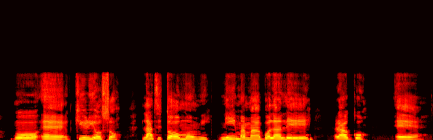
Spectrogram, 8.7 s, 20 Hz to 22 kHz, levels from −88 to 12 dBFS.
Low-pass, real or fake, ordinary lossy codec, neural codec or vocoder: none; fake; none; vocoder, 22.05 kHz, 80 mel bands, Vocos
